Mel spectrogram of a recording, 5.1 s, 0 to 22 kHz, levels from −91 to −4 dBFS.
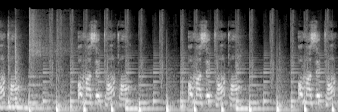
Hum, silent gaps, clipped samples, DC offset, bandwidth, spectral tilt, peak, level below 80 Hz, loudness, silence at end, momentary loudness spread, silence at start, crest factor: none; none; under 0.1%; under 0.1%; 16.5 kHz; -5.5 dB/octave; 0 dBFS; -18 dBFS; -15 LUFS; 0 s; 6 LU; 0 s; 12 dB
